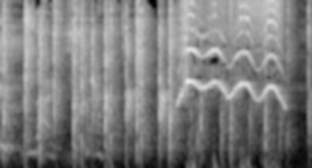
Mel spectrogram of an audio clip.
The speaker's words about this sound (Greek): Καλό. Μπράβο, να χειροκροτηθεί.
